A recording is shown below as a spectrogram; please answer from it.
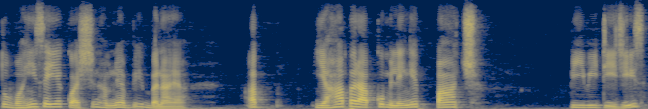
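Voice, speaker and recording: A man's voice: fairly high pitch, lively intonation, measured pace, a bit bright, muffled recording. Man teaching exam quiz questions. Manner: reads each question and its options aloud, then explains the answer. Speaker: quiz tutor. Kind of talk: exam-prep quiz lesson.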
